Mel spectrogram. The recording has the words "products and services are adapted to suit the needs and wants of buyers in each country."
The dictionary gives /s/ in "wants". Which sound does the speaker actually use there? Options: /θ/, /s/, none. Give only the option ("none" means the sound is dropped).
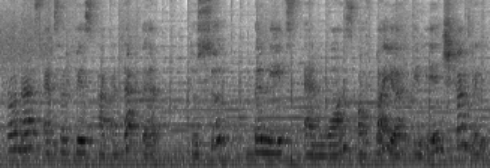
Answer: /s/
